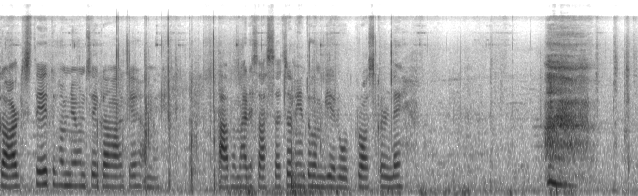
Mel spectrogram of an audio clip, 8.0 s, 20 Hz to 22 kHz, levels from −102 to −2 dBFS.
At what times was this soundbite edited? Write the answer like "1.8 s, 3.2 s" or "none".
none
